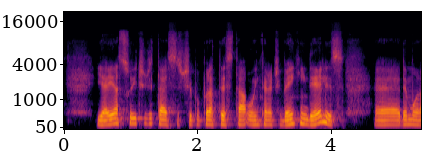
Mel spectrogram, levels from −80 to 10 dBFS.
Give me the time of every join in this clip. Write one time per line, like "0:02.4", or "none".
0:02.7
